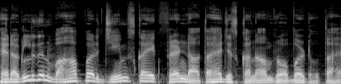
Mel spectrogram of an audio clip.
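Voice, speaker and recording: A man with lively intonation talks at a moderate pace while noticeable background noise carries on. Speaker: movie explainer YouTuber. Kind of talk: film plot narration.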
